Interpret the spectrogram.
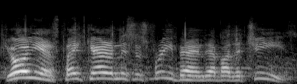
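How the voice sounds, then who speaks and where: An actor playing a chatty, fussy, eager-to-please grocery store owner in a 1950s radio drama, effusive and easily distracted. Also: male voice, extremely high pitch, normal speed. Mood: busy, effusive. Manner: effusive, distracted, fawning with customers. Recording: noisy old 1950s radio recording.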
